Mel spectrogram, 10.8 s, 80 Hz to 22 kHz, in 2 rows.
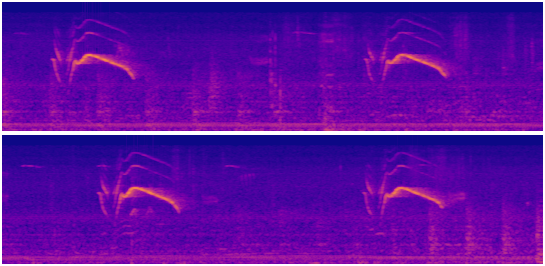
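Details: Dark-throated thrush (Turdus ruficollis) investigating a hollow in an old maple trunk in a ravine at Landour, Mussoorie, Uttarakhand, 26 March 2014, over 200 present; thin, high, falling slurred whistles led by a sharp tick, four times about every 2.5 seconds.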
